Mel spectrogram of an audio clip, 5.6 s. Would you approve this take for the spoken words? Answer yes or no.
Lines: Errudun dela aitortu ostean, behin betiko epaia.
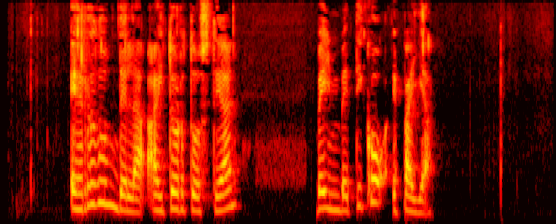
yes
